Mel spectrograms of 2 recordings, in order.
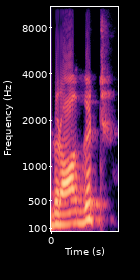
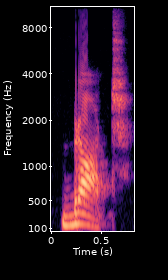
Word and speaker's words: brought: Now it's not brought it's brought because look at this point U is present.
